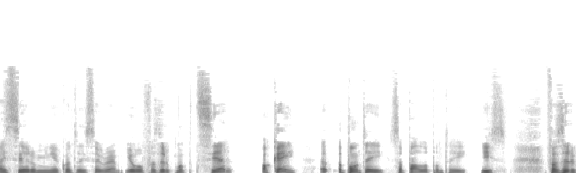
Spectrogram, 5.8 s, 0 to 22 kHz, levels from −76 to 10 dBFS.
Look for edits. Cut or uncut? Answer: uncut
